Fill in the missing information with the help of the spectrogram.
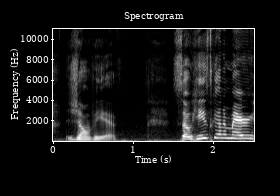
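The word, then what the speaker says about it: Geneviève: woman named uh in french they would say jean-viv here i guess we would say genevieve i don't like genevieve so i'm going to use the french pronunciation jean vf so he's going to marry her um she's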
